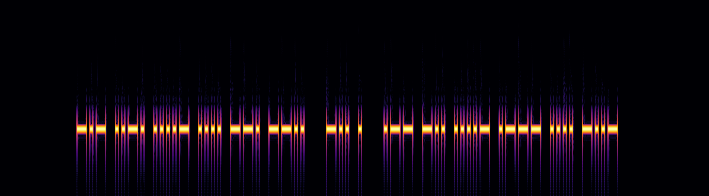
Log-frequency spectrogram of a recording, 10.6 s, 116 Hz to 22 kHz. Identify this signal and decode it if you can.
Morse code, heard as a keyed tone, about 25 wpm, 700 Hz. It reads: KF4HGZ DE WD4JHX
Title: USA Callsign DE Callsign - 6 Characters - 25wpm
